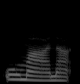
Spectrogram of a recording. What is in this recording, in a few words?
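"umana", female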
